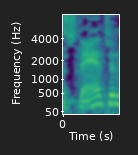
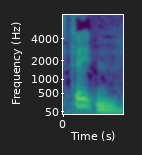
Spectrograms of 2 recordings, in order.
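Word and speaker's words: Staton: you know who candy ston is she she's not related to me that's not what it says here it is it Stanton or ston it's ston s a t o n that's the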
